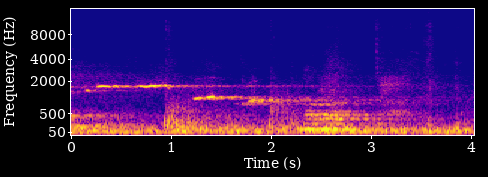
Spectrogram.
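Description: A person whistling a few notes: a held higher note in the first second, then shorter, lower notes stepping down. Faint talk sits underneath.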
